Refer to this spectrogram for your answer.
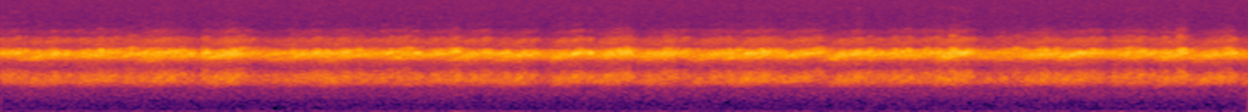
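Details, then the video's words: Spring wetland frogs calling together in a live, unlooped recording: a thick, continuous wall of rapid croaks and trills that holds an even level throughout, with no birds, people or wind heard. "Ambient Noise for Sleep Frogs Black Screen"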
